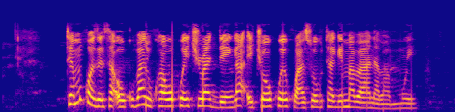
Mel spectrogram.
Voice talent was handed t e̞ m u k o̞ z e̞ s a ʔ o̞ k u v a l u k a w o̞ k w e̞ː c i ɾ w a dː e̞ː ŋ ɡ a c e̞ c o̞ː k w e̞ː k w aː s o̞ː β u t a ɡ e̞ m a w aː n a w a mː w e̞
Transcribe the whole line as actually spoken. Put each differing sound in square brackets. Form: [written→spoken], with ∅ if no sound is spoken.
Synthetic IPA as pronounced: t e̞ m u k o̞ z e̞ s a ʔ o̞ k u [v→β] a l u k a w o̞ k w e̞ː c i ɾ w a dː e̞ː ŋ ɡ a [c→ʔ] e̞ c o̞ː k w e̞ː k w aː s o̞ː β u t a ɡ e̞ m a [w→β] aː n a [w→β] a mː w e̞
